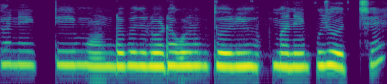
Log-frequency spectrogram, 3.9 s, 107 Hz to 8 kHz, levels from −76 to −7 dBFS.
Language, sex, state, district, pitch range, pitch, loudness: Bengali, female, West Bengal, North 24 Parganas, 265-280 Hz, 270 Hz, -17 LUFS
